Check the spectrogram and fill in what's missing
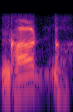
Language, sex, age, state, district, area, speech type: Assamese, male, 30-45, Assam, Charaideo, urban, conversation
